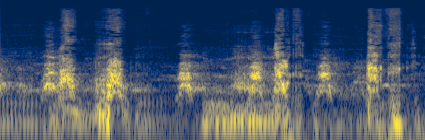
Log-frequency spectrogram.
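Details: Chow Chow named Maike, two years old, at a dog training session on arrival, giving short harsh barks in irregular bursts, some doubled, with quiet gaps between them.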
